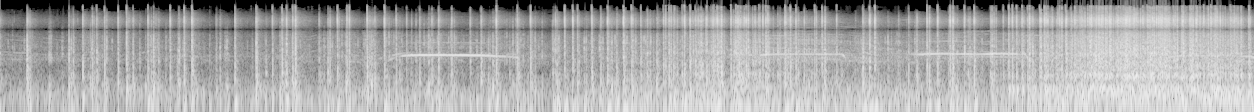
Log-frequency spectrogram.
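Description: Fireworks going off in a rapid, continuous barrage of bangs and crackles over a deep rumble, getting louder about thirteen seconds in.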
